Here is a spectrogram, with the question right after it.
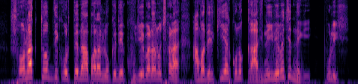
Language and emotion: Bengali, disgusted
